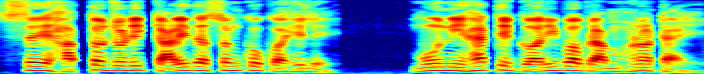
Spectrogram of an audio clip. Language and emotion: Odia, neutral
